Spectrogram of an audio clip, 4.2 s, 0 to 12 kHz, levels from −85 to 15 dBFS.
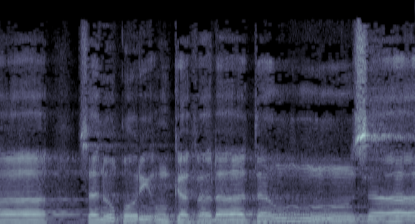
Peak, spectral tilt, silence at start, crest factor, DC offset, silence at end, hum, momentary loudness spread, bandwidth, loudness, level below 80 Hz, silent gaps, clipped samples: -4 dBFS; -3.5 dB/octave; 0 s; 20 dB; under 0.1%; 0 s; none; 10 LU; 11.5 kHz; -23 LUFS; -66 dBFS; none; under 0.1%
